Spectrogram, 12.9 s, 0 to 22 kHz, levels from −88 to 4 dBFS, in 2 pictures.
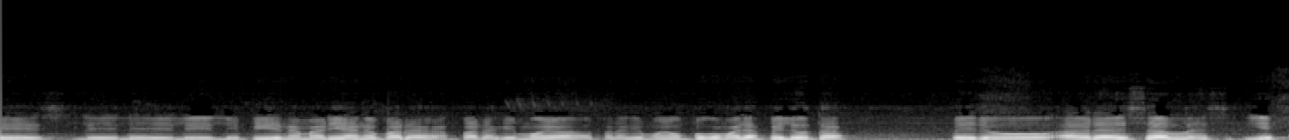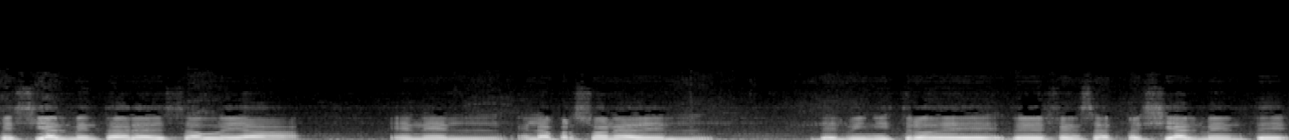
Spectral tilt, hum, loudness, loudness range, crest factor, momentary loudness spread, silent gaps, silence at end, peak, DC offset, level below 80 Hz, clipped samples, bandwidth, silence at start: -10 dB/octave; none; -17 LUFS; 4 LU; 16 dB; 10 LU; none; 0 s; 0 dBFS; under 0.1%; -48 dBFS; under 0.1%; 5.6 kHz; 0 s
